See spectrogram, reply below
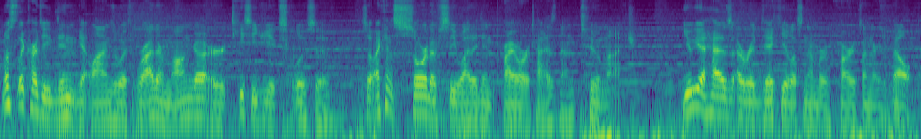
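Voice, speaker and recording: Speaking at normal speed in a lowish voice, a video creator gives wry, opinionated, scripted rankings. Game music runs underneath his voice.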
